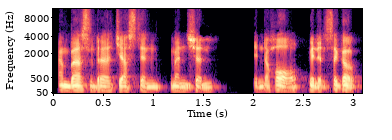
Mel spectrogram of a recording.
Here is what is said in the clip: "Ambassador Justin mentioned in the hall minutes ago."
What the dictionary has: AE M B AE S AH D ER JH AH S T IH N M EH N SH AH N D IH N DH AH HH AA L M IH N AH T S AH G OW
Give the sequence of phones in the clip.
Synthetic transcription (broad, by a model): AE M B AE S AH D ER JH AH S T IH N M EH N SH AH N IH N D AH HH AA L M IH N AH T S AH G OW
